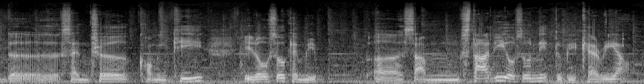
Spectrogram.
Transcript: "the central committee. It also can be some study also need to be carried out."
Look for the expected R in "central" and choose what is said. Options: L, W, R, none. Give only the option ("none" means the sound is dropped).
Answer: R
